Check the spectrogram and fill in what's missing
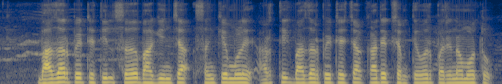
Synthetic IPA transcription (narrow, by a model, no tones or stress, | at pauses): bad͡zaɾpeʈʰet̪iːlsəɦbʱaɡiɲt͡ɕjasəŋkʰjemuɭeaɾt̪ʰik̚bad͡zaɾpeʈʰet͡ɕjakaɾjəkʂəmt̪eʋəɾpəɾiɽ̃amɦot̪o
